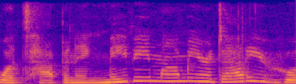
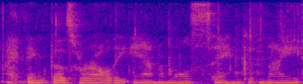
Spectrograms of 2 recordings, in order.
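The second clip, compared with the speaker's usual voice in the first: whispering; 3 semitones lower, 12 dB quieter, faster than usual. A narrator's reading. Hushed whisper after the good-night chorus.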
